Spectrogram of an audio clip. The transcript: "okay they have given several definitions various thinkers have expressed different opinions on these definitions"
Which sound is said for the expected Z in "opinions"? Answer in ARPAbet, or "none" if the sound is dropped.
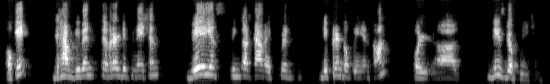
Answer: S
